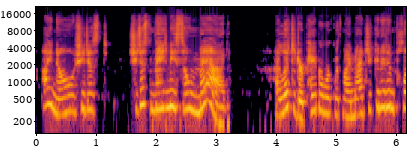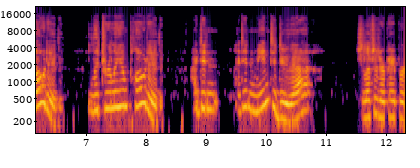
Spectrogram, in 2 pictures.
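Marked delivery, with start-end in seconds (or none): 0.1-10.7 higher and louder, heated outburst; young pupil upset at her own temper; Twilight getting angry. Acted. Twilight admits she got mad.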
